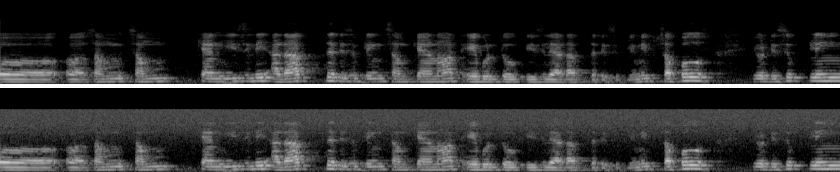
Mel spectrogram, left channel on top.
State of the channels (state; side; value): noise; right; hiss, 10 dB below the sound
